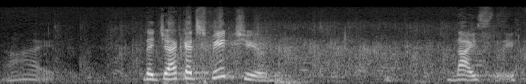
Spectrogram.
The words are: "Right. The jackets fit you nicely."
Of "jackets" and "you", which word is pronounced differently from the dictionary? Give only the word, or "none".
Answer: none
